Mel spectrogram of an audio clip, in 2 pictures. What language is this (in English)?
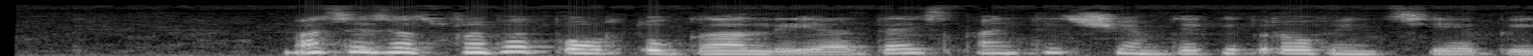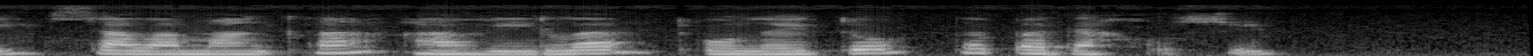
Georgian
